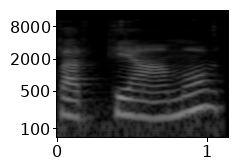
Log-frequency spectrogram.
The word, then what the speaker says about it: partiamo: loro Noi parliamo vediamo partiamo cioè nel noi l'accento sarà sempre su questo ia e loro parlano vedono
